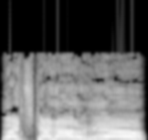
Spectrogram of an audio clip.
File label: alert, UK; mohaa; dialogue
